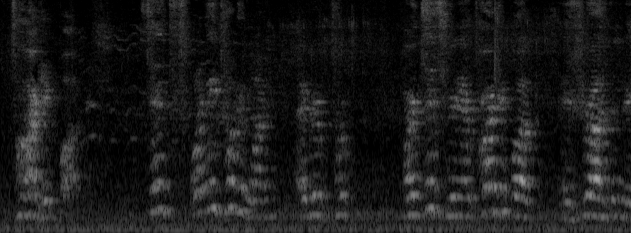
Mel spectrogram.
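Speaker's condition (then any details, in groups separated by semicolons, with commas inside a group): Traumatic brain injury; speech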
